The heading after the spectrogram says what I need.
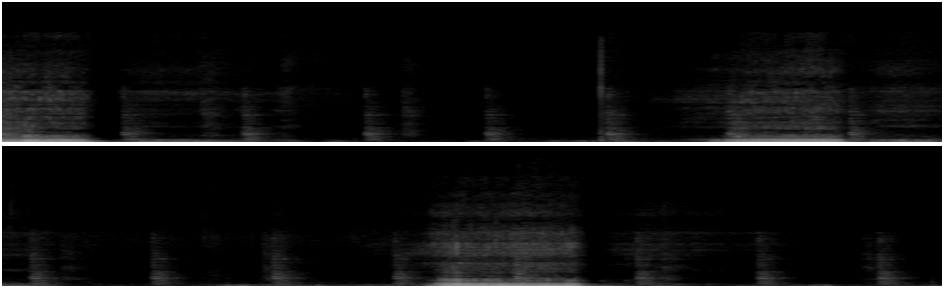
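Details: Loud, rumbling snores from a sleeping Labrador puppy, about three in ten seconds, with quieter breathing in between; canine snoring likened to a human's.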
